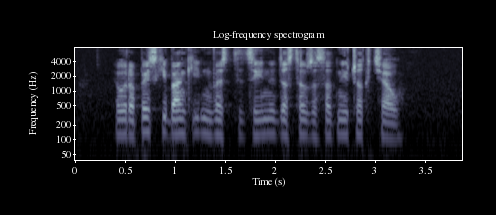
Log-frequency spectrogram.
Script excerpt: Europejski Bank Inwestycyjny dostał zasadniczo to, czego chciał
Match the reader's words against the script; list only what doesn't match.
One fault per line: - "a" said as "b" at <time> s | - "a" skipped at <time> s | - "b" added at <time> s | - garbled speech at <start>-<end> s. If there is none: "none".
- "to czego" skipped at 2.9 s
